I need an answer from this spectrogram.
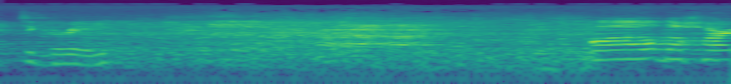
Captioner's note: audience chuckles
